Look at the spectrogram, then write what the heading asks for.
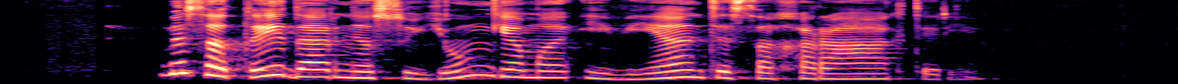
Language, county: Lithuanian, Panevėžys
